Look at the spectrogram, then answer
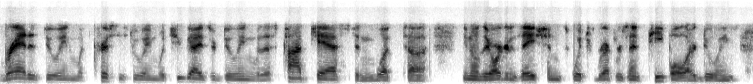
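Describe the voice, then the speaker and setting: A fairly low-pitched man with a Michigan accent, fairly even intonation and a moderate pace. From Michigan, US Midwest. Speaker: entrepreneur. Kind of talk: podcast interview. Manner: many filler words (um, uh).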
